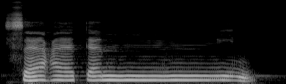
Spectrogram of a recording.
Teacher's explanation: the right pronunciation is with a time for the ghunna and without pronouncing noon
